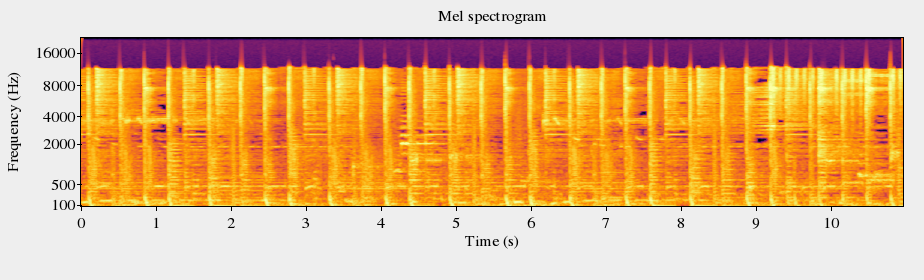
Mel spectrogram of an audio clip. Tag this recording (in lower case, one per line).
music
